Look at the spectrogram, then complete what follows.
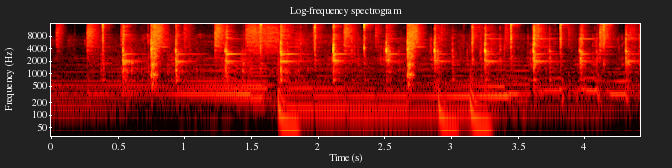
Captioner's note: chill music; spanner clanking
